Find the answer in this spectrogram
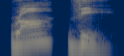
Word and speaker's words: Ravi: And Ravi's name has stress on the second syllable, Rav V.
